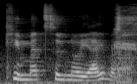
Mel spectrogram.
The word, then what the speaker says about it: Kimetsu no Yaiba: Kimetsu no Yaiba.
